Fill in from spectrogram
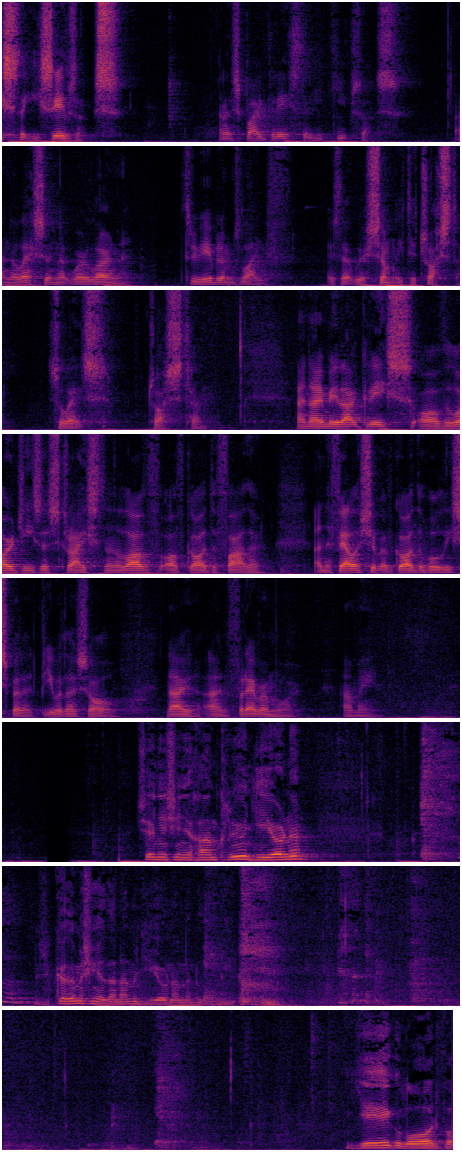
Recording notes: recorded at North Harris Free Church, on the evening of Sunday 21st August 2022.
